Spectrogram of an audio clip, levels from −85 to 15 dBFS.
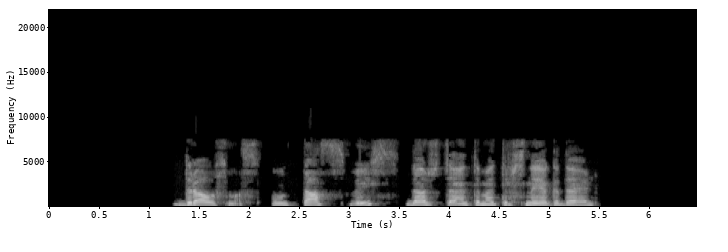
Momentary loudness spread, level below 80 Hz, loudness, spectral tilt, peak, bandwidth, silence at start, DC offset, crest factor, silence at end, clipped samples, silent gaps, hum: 14 LU; -64 dBFS; -17 LUFS; -5 dB/octave; 0 dBFS; 7.8 kHz; 1.25 s; under 0.1%; 18 dB; 1 s; under 0.1%; 2.16-2.22 s, 3.52-3.57 s; none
